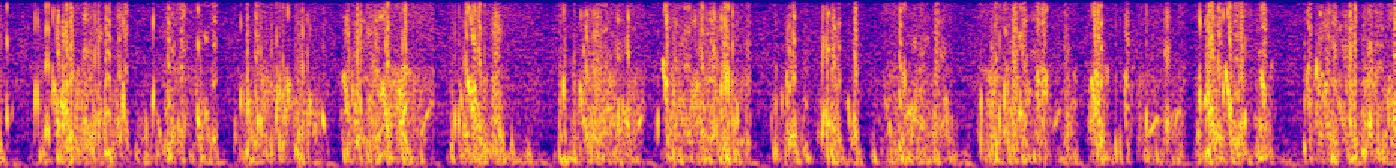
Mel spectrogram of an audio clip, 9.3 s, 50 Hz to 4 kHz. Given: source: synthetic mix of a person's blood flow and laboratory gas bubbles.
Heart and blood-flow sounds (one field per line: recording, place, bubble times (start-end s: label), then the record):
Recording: Doppler ultrasound of blood flow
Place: precordium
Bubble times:
0.00-0.10 s: bubbles
0.21-1.49 s: bubbles
1.56-2.21 s: bubbles
2.26-2.90 s: bubbles
2.99-3.59 s: bubbles
3.71-4.32 s: bubbles
4.36-5.02 s: bubbles
5.12-6.41 s: bubbles
6.50-7.21 s: bubbles
7.25-7.93 s: bubbles
7.97-8.52 s: bubbles
8.66-9.31 s: bubbles
From the record:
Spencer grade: 4 (maximum detectable bubble signal sounding continuously throughout systole and diastole of every cardiac period, and overriding the amplitude of the normal cardiac signals)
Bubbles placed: anywhere in the cardiac cycle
